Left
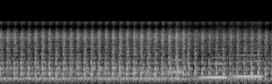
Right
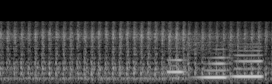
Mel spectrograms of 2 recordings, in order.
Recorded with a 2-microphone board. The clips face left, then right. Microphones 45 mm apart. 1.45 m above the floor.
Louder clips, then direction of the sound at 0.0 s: Left 6 dB; 20° left (ahead or behind).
